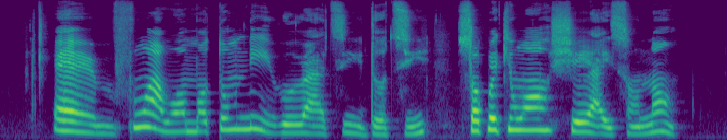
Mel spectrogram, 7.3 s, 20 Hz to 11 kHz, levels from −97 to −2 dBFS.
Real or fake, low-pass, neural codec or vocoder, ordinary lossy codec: real; none; none; none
